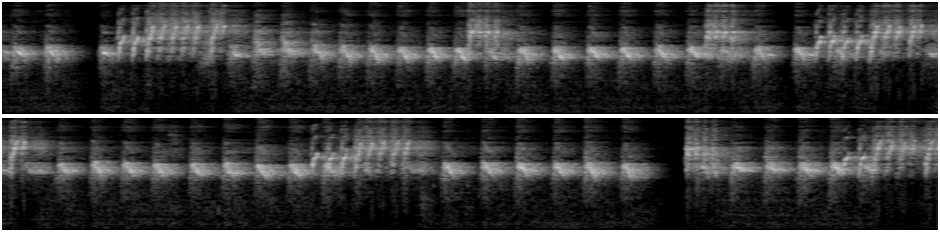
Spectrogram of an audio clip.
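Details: Light-vented bulbul in 'tembakan' burst style, recorded as a master for magpie-robins: a nearly unbroken stream of fast, scratchy chirps on a steady pitch, with brief brighter trills every second or two.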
